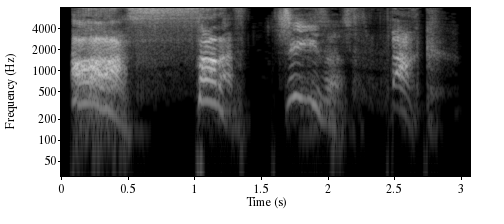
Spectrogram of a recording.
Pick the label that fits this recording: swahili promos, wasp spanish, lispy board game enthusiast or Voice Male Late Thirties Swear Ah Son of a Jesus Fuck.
Voice Male Late Thirties Swear Ah Son of a Jesus Fuck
